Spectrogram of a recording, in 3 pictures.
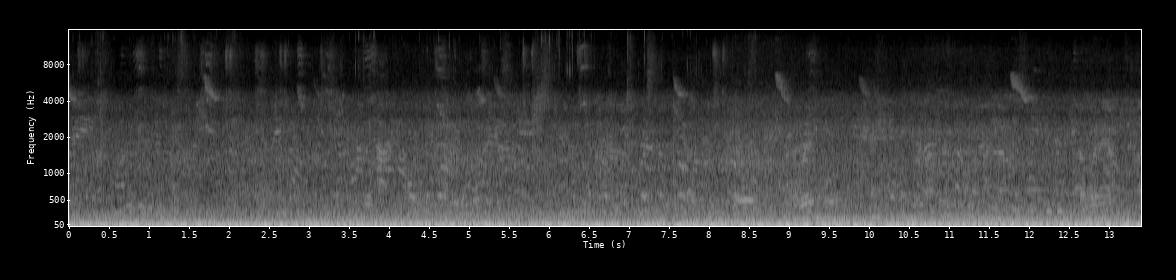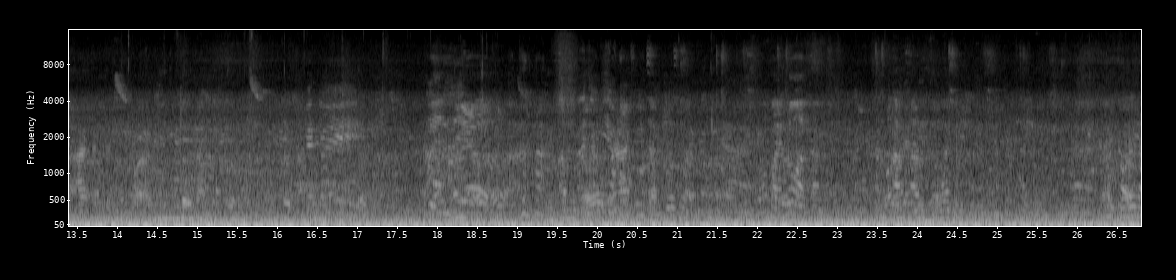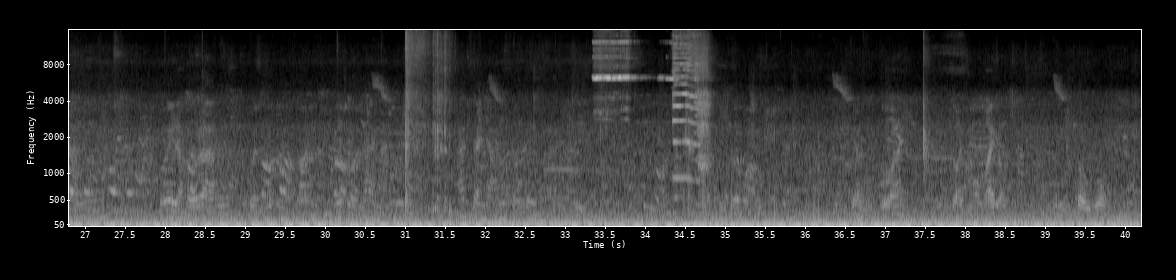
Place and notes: In the shade under a tree, Traffic Sound, Hot weather, Tourist
Kaohsiung City, Taiwan, 14 May 2014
